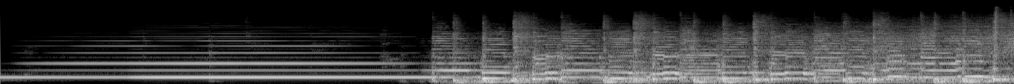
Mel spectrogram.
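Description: A pop-rock band's rehearsal: one held note sounds steadily for about four seconds, swelling a little louder after the first second, then the full band comes in with guitar and a quick beat of sharp strikes.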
